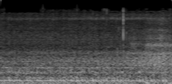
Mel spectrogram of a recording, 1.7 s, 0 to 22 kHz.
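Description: The engine of a 2023 Benelli 502TRK adventure motorcycle drones steadily while riding in fourth gear, a loud, continuous low rumble mixed with wind noise, with no pauses.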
